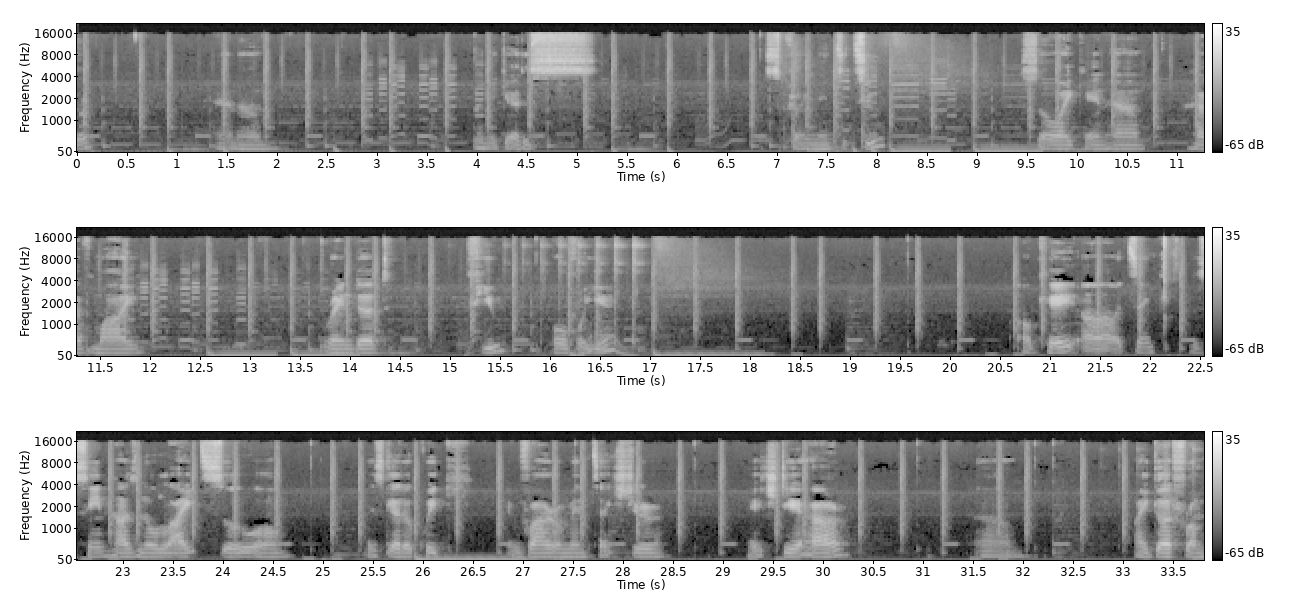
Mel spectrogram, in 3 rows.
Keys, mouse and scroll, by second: 4.1 click, 6.8 click, 10.0 scroll down 2, 10.3-11.3 scroll up 9, 14.4 z, 19.6 click, 22.2 space, 24.8 click, 26.2 click, 28.6 click.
